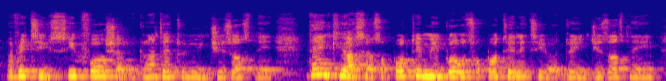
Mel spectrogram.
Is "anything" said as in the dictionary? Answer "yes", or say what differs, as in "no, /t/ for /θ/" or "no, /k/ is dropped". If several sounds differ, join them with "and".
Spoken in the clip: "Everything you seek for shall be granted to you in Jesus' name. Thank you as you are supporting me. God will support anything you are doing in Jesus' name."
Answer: no, /t/ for /θ/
